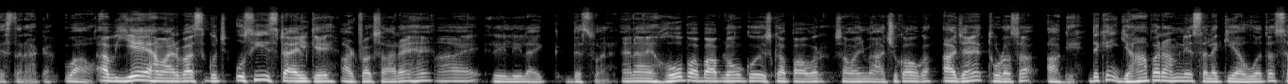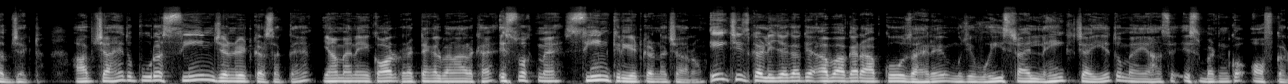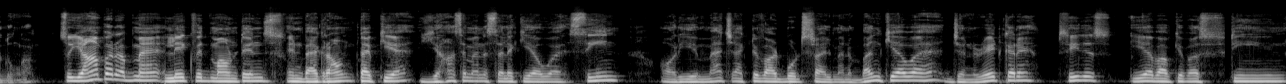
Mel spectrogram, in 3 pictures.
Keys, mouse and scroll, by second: 1.5 click, 4.6 click, 16.1 scroll up 1, 16.2-16.5 scroll down 2, 16.8 alt+scroll up 1, 16.8-17.7 alt+scroll down 1, 17.7 click.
